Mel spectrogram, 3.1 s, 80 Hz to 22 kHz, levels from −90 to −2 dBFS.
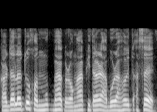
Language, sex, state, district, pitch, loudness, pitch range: Assamese, male, Assam, Hailakandi, 170 Hz, -15 LUFS, 155-175 Hz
